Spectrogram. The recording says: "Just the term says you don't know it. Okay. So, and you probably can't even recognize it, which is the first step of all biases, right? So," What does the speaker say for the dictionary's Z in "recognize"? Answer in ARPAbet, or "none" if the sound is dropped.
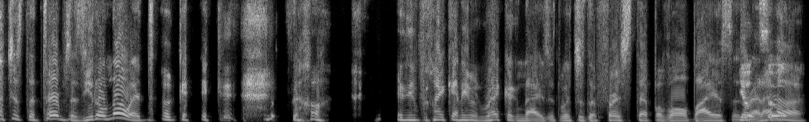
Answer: Z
